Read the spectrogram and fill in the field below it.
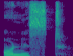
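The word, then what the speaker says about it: honest: लेकिन हम जब इस वर्ड को प्रोनाउंस कर रहे हैं तो एच साइलेंट है, तो हम इसको प्रोनाउंस करते हैं ऑनेस्ट। तो वॉवल साउंड है ऑनेस्ट, तो हमने उससे पहले लगाया है एन, ठीक है।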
